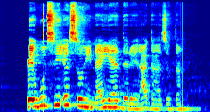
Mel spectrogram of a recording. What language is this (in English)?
Igbo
